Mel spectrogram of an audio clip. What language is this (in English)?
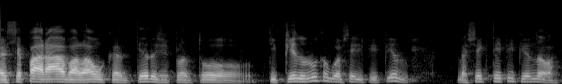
Portuguese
